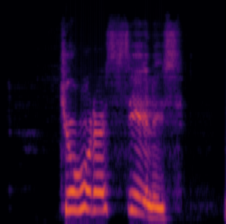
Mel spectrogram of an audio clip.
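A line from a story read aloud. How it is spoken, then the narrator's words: Shouting. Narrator (Russian): закричал маленький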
